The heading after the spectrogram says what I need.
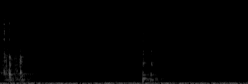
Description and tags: Toy records#99-K05
Complete Toy Piano samples.
Keys pressing and releasing sounds.
sample, toy, piano, keyboard, note, toypiano, samples, instrument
